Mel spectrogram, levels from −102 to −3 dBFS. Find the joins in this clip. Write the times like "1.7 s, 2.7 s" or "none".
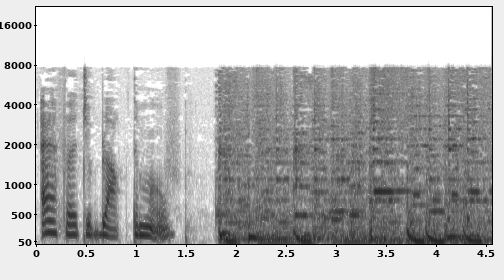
1.6 s

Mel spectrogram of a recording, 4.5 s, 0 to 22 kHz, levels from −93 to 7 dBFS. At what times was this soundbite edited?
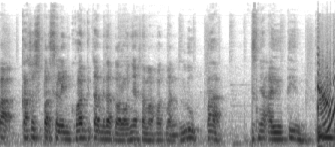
3.4 s

